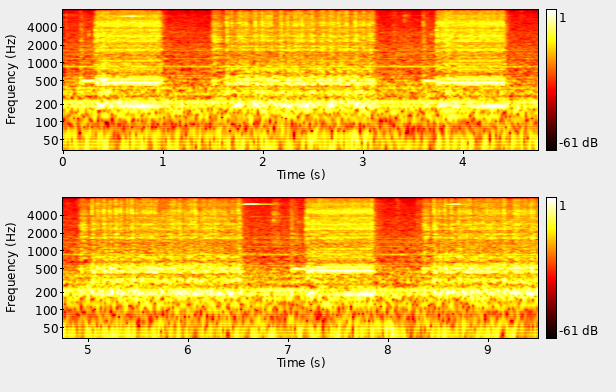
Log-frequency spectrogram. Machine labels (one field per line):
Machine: slide rail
